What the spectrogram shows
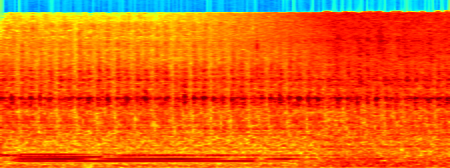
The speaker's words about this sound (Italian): Il camion inchioda. I tuoi rapitori scendono dal veicolo, aprono la portiera, siete arrivati.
